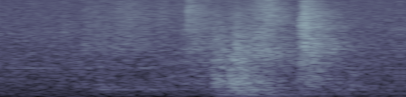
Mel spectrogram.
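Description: Handheld whiteboard eraser wiping marker off a whiteboard: a few quick rasping strokes about a second in, after a moment of quiet.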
